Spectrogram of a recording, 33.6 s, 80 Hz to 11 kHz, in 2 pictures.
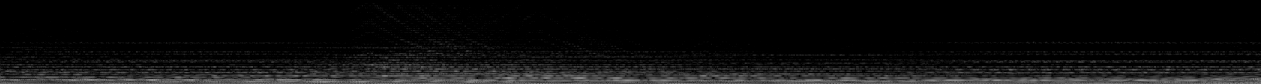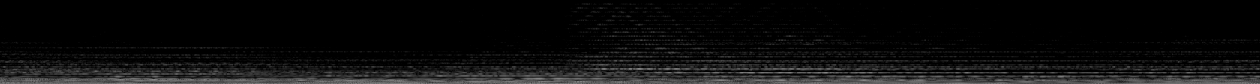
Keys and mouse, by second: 1.4-2.7 drag, 3.1 click, 3.9-5.0 drag, 6.0 click, 6.6-7.6 drag, 8.1 click, 8.9 click, 10.3 click, 11.3 g, 12.2 click, 13.6 click, 14.0 g, 15.0 click, 15.7 click, 15.9 g, 16.6 click, 17.2 click, 17.4 g, 18.2 click, 20.1 alt+shift+click, 20.6 alt+click, 21.8 alt+click, 22.4 click, 22.9 alt+shift+click, 23.6-25.0 alt+drag, 25.8 1, 26.4 alt+shift+click, 26.9 ctrl+alt+click, 27.9 click, 28.8 g, 29.2 x, 30.3 click, 31.0 g, 31.4 z, 31.9-33.6 drag.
